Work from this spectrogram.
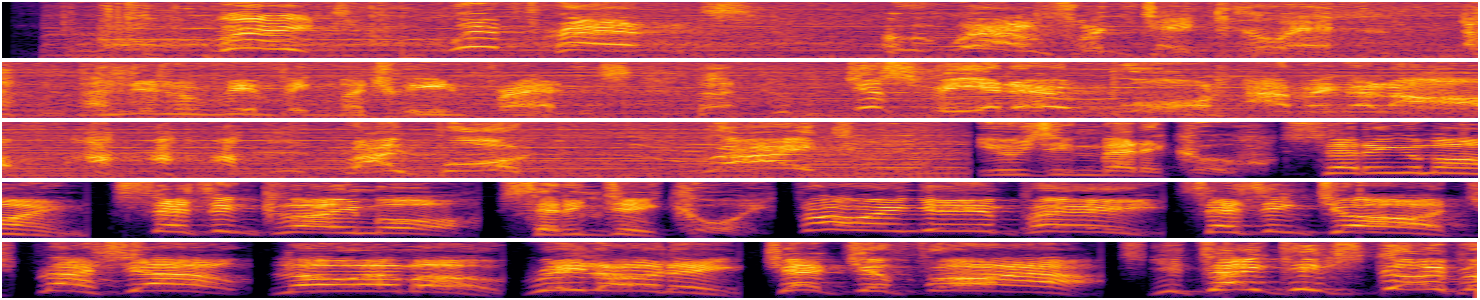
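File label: animation men video game, Voice Over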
